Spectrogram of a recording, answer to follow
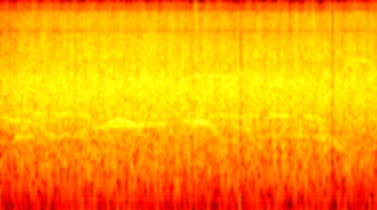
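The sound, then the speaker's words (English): Steady, dense crowd applause fills the whole stretch, a continuous wash of clapping at even loudness with faint whoops or voices mixed in and no pause or fade. “Crowd agrees with your Red Zone. Loves my stuttering take for the Houston-Washington game.”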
